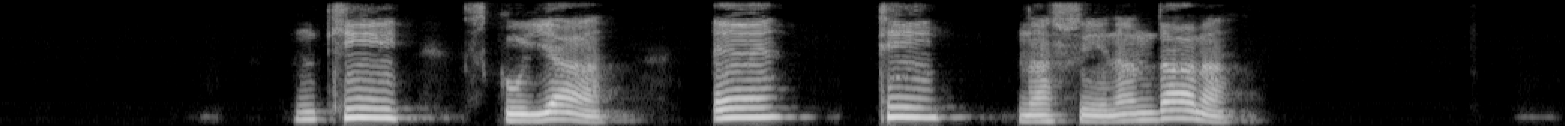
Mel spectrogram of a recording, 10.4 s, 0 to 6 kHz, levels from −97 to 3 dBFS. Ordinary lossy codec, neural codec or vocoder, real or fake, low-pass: AAC, 48 kbps; codec, 16 kHz, 16 kbps, FreqCodec, smaller model; fake; 5.4 kHz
